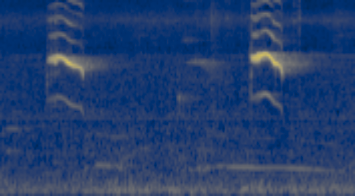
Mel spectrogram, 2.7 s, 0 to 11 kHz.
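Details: Singing male Javan grey-throated white-eye giving two bright, descending whistled notes about 1.5 seconds apart, with a faint low sliding tone in the background.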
